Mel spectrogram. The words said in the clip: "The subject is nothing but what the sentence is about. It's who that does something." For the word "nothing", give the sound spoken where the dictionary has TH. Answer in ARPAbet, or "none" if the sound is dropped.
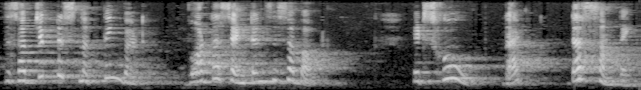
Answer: T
